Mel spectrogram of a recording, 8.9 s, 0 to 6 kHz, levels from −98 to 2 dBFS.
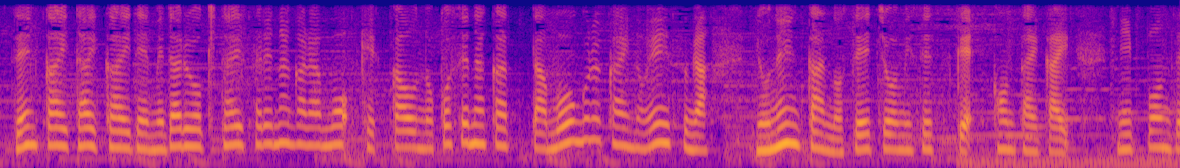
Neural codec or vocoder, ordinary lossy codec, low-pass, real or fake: none; none; 5.4 kHz; real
